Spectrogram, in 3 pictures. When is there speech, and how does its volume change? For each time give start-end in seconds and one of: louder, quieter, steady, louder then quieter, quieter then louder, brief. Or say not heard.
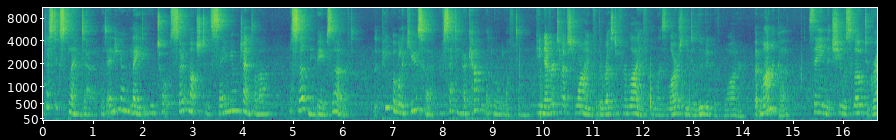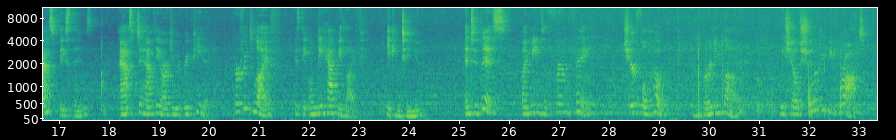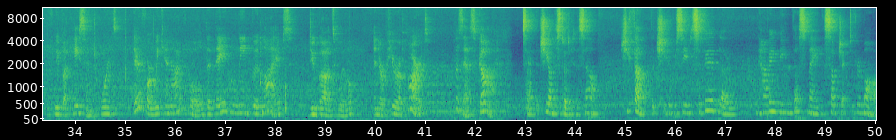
0.0-49.9 steady.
